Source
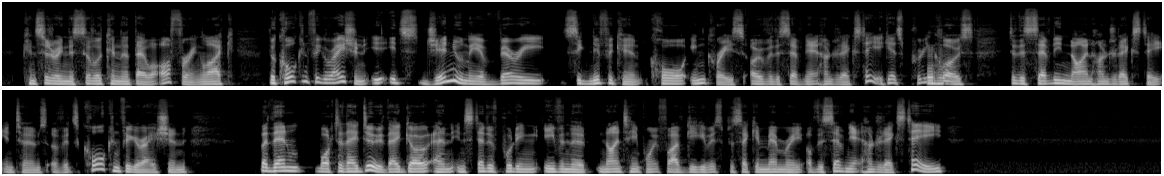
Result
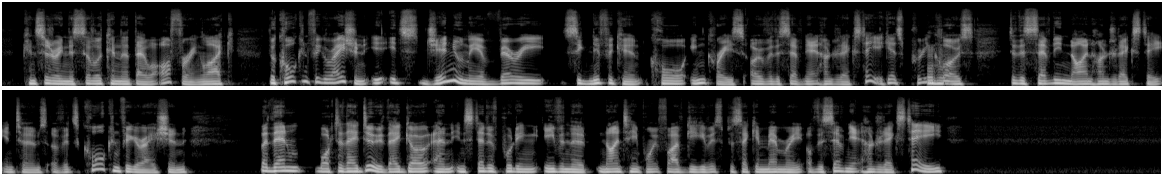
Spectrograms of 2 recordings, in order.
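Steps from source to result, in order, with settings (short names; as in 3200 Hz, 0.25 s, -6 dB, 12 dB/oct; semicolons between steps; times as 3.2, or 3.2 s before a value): bell 490 Hz -14.5 dB 1.3 oct; notch 630 Hz, Q 12; gain +4 dB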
